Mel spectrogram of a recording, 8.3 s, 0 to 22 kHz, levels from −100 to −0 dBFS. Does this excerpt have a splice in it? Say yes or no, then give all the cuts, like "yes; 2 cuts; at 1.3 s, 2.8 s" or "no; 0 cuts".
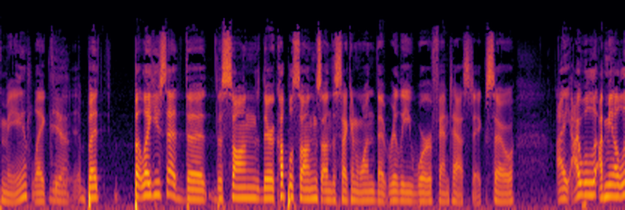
no; 0 cuts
